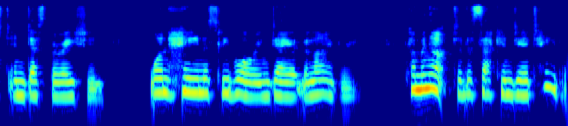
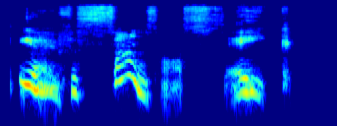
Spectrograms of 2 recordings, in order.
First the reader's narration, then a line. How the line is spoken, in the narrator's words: Draco groaned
